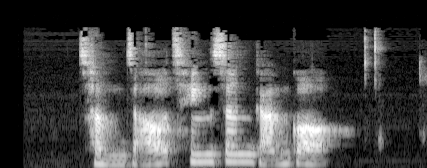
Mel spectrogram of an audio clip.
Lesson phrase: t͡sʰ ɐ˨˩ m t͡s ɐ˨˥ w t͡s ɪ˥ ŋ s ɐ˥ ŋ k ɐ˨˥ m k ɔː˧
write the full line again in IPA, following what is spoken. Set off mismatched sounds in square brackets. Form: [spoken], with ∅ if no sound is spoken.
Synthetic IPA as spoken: t͡sʰ ɐ˨˩ m t͡s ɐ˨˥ w [t͡sʰ] ɪ˥ ŋ s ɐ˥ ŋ k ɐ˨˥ m k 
